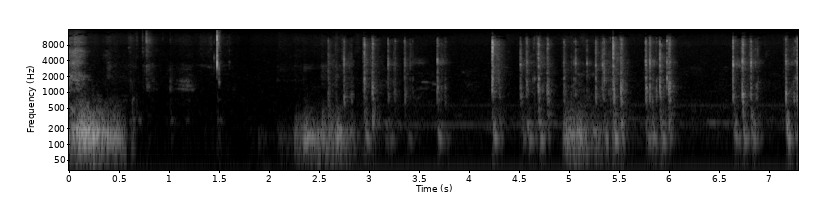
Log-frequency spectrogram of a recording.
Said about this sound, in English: There's something on that aggressive typing, though. Yeah, sorry, my friend messaged me.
